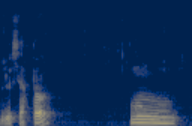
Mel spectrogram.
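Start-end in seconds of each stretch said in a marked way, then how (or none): 1.7-2.3 ngu said with a descending, falling tone. Glossing words in French, the speaker gives a falling pitch on ngu. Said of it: "c'est le son ngue avec une intonation qui descend".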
